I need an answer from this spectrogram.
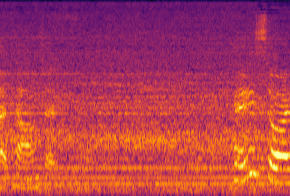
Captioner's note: hair dryer whirs continues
